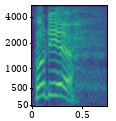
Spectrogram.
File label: get down, hostage reactions; czero opforce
